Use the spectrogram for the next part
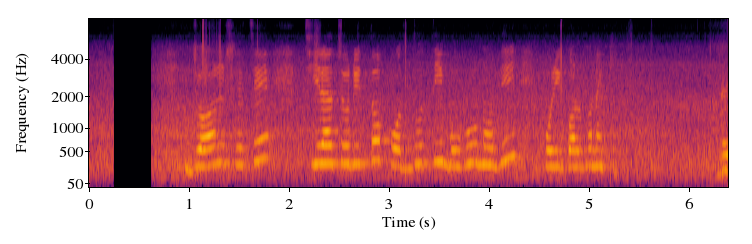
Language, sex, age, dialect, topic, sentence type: Bengali, female, 41-45, Standard Colloquial, agriculture, question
